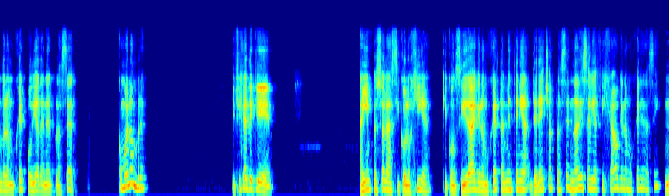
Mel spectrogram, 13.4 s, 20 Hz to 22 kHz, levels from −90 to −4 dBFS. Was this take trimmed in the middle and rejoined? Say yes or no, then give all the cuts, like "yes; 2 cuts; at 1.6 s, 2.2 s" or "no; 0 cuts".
no; 0 cuts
